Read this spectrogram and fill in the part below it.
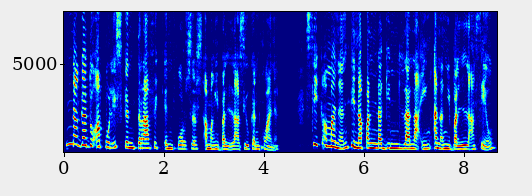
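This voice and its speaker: A woman acting a sharp-tongued, easily annoyed moneylender and wife in an Ilocano audio drama, exclaiming and complaining. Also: a little high, sing-song, normal speed, full character voice. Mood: grumbling.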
